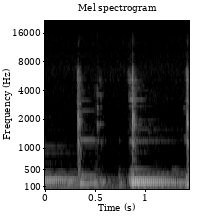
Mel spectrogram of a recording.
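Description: A few plucked acoustic guitar notes from the next melody phrase of a song, three soft attacks spaced unevenly, quiet and close with notes ringing between them.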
